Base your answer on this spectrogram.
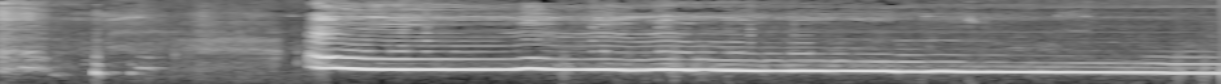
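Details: A puppy learning to howl, starting after a few faint yelps, holds one long steady howl for over four seconds. The howl is slightly wavering and sinks gradually in pitch, full of bright overtones.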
